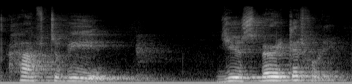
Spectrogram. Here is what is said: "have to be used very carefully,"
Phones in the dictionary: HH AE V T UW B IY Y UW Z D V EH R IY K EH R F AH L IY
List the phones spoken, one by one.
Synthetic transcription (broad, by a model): HH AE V T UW B IY Y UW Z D V EH R IY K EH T F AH L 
